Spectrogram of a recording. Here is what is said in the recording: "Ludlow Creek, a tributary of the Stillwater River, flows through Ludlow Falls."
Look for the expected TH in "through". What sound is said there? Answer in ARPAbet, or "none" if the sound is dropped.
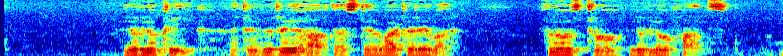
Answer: T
